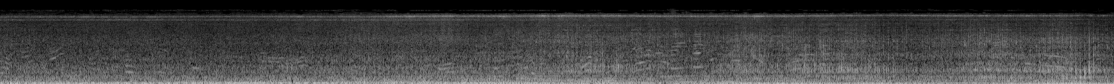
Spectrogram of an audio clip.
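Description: A helicopter's rotor thumps loudly close by.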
